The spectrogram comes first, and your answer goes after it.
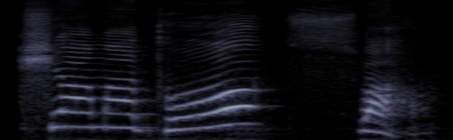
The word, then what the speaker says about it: स्वः: वो कहते हैं स्वाहा, चांतरिक्षमथो स्वाहा। स्वाहा नहीं है भाई, स्वः। ये अ ह्रस्व अ है, जिसको छोटा अ बोलते हैं। स्वः, स्वाहा नहीं, स्वः, स्वः, भूर्भुवः स्वः, वो वाला है।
